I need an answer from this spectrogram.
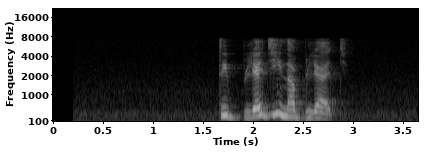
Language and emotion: Russian, angry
